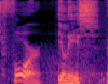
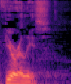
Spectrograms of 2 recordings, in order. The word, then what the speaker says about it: Für Elise: So this one, I think, would actually be pronounced for Elise if we were saying it in English, but in 1810, this German dude called it Für Elise.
